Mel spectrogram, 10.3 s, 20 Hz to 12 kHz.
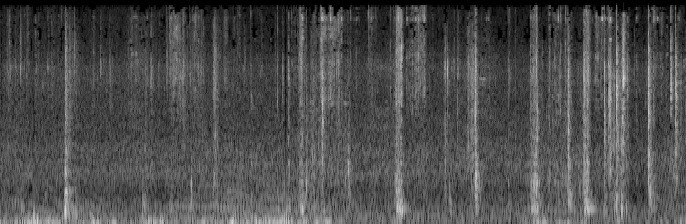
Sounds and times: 1.5s keys 10.3s
1.9s Getting into the car 10.3s

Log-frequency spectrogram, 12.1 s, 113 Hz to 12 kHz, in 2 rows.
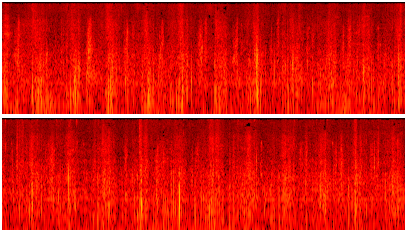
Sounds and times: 0.0s walking through the snow 12.0s

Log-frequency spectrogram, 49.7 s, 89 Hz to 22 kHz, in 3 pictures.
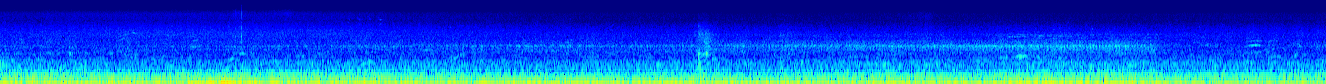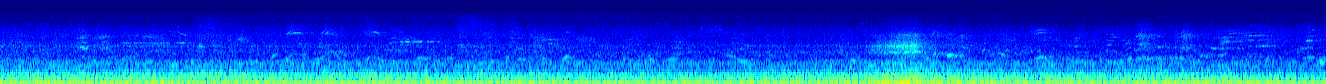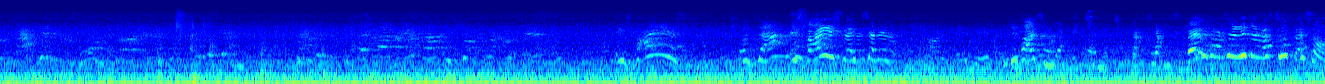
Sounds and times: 0.0s ship 49.7s

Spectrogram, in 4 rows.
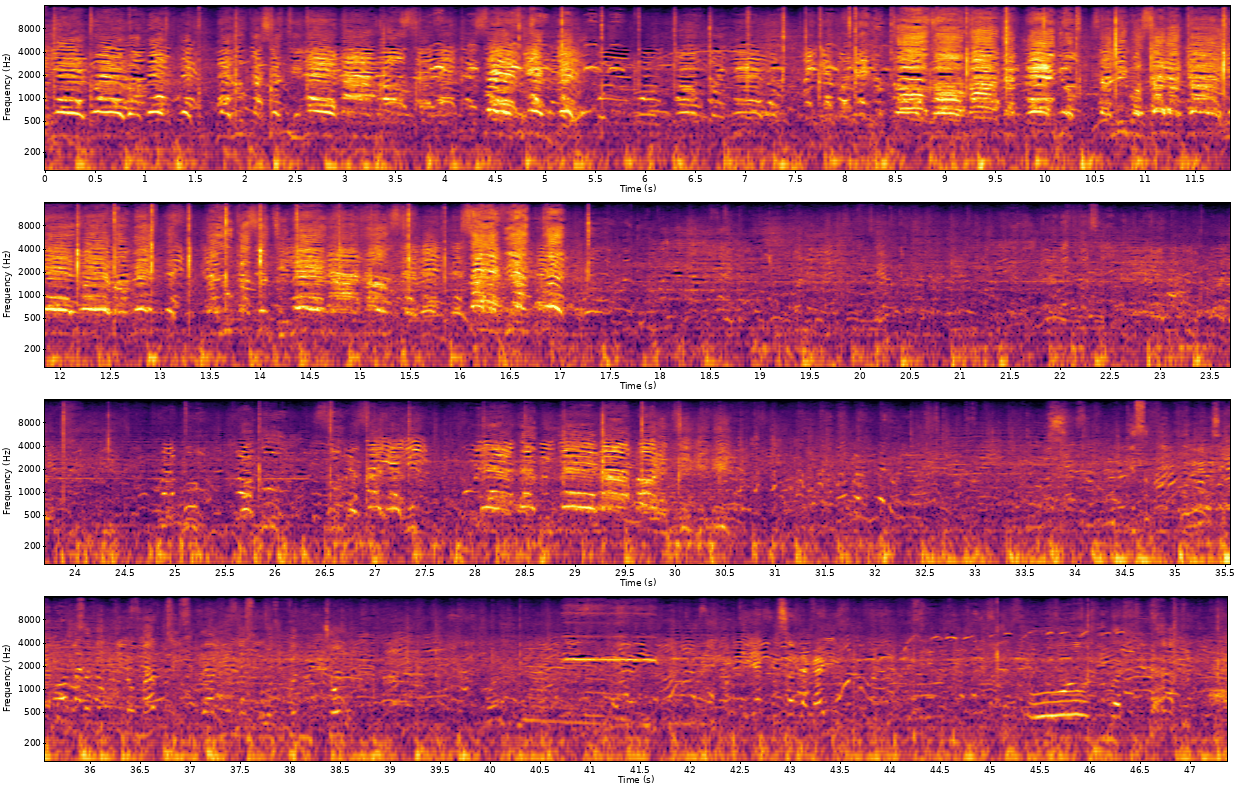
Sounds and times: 0.0s crowd 47.3s
0.0s drums 47.3s

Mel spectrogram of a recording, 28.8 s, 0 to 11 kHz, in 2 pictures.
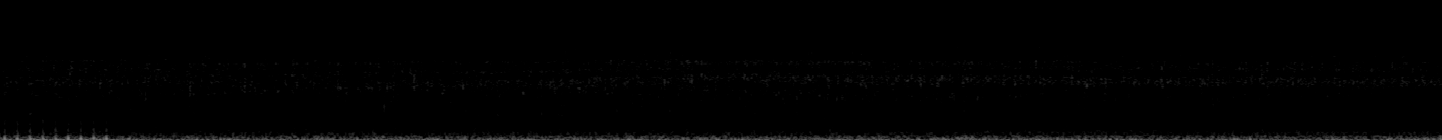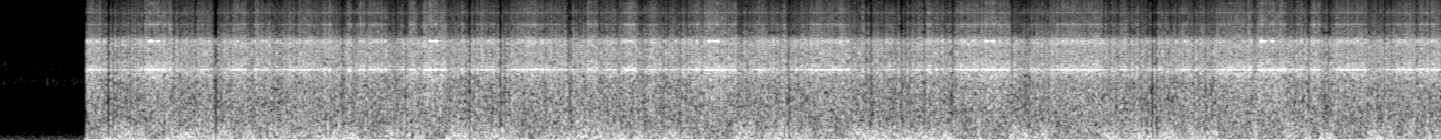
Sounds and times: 0.0s small pond 15.2s

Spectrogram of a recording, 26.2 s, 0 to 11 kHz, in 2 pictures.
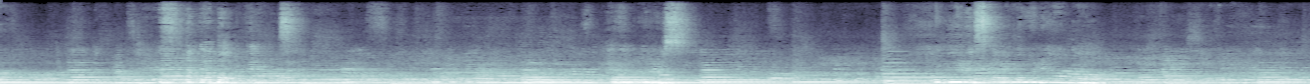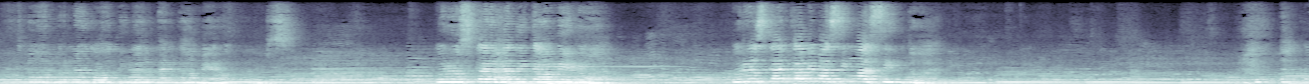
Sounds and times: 0.0s congregation 26.1s
0.0s gospel music 26.1s

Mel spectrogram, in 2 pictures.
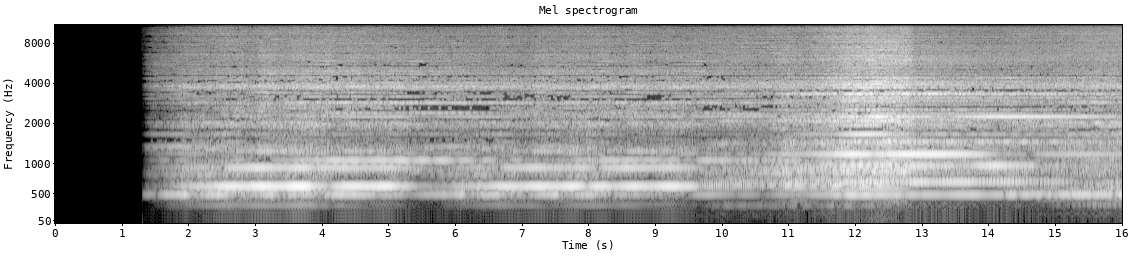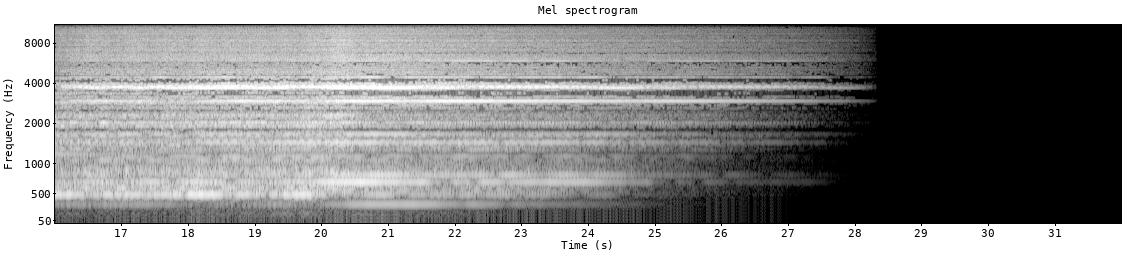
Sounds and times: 1.4s bowed cymbals 25.7s

